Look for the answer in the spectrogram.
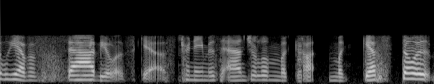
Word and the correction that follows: Megasko: Megasko. Megasko.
